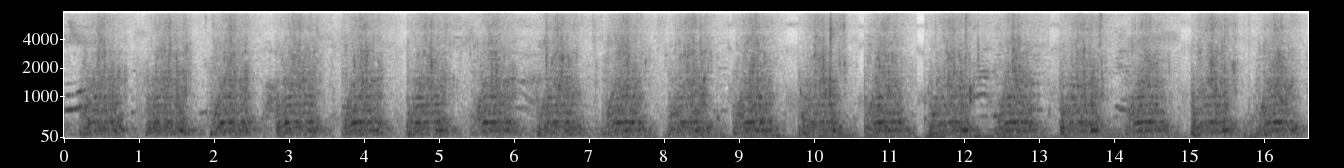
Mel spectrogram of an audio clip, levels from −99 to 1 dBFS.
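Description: Brief gaps filled with steady hiss, where the sound is dropped by the voice detector, appear at 0.96–1.08 s (120 ms), 7.06–7.08 s, 7.90–8.00 s and 13.14–13.26 s. The likely cause is the sender misjudging the sound as background and stopping sending, so the receiver played comfort noise instead. Choppy stretches, where the sound is chopped by the voice detector, run from 1.90–2.68 s, 3.58–5.40 s, 8.84–11.46 s and 14.88–15.80 s. Here the sending likely switched on and off repeatedly, losing up to about 400 ms to synthetic noise.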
